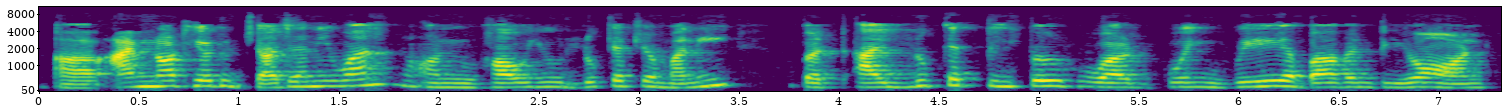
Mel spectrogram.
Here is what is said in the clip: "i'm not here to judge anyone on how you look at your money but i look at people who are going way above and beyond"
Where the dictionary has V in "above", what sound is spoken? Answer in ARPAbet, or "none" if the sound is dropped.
V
